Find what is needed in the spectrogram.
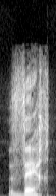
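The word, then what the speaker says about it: vert: So masculine form don't pronounce the final t feminine form ver. So listen carefully. I don't say t but it's t ver.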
